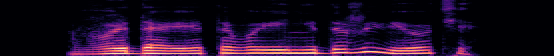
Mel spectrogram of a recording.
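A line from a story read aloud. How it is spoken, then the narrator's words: Cheerful deep contralto. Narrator (Russian): весело отвечала своим густым контральто Глафира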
